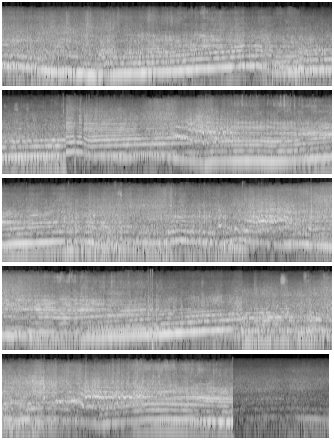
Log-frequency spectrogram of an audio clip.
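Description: Renault Clio rally car's engine revving hard, its pitch rising and falling every few seconds as it accelerates, shifts and brakes through the corners, with tyres squealing in the turns.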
